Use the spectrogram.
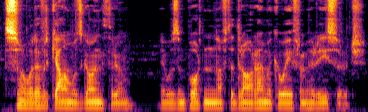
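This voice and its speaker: A man's voice: fairly low pitch, monotone, normal speed, darkish tone, natural voice. A man playing a thoughtful case-file investigator. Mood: reflective. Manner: reflective, analytical.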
